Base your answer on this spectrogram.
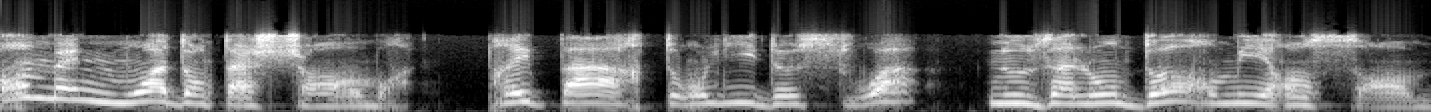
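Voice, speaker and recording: A woman puts on a raspy character voice, high in pitch, and speaks at a fairly slow pace. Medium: read story.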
